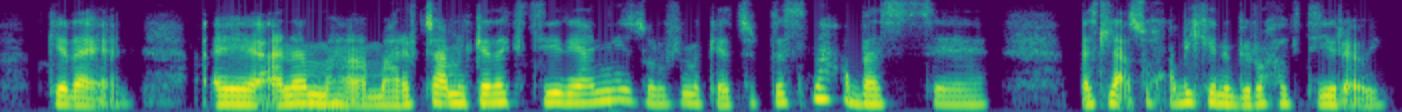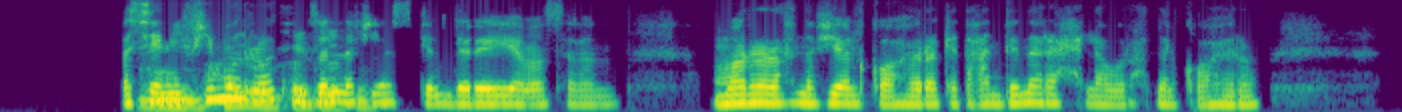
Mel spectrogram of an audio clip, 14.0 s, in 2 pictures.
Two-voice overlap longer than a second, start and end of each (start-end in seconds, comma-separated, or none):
7.7-8.9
